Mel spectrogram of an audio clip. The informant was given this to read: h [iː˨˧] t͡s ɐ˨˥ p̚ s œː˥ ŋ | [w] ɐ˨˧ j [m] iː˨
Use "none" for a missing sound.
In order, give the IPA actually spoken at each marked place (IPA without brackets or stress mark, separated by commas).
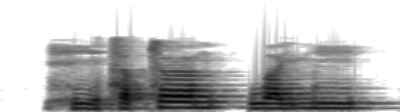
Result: iː˨˩, w, m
